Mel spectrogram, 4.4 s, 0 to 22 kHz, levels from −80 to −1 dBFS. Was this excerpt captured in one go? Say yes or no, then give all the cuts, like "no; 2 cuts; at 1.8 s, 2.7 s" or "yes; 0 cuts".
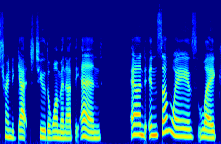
yes; 0 cuts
